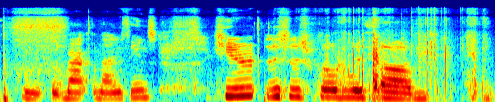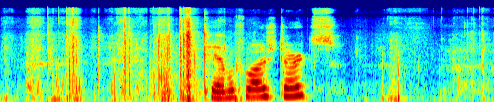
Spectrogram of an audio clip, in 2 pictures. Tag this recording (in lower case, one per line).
kid speaking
